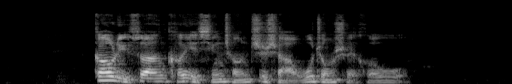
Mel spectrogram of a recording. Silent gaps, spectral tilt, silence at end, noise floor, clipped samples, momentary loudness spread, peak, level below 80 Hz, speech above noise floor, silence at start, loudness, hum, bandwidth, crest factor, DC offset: none; -5 dB/octave; 1.1 s; -75 dBFS; under 0.1%; 18 LU; -4 dBFS; -52 dBFS; 53 dB; 0.95 s; -22 LUFS; none; 11.5 kHz; 20 dB; under 0.1%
